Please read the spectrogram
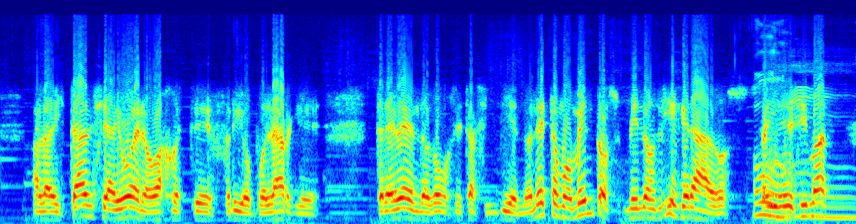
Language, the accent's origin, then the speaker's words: Spanish; Río Gallegos, Santa Cruz, Argentina; yo me crié por acá, yo me crié de chico, de chico... Me crié en Río Gallegos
